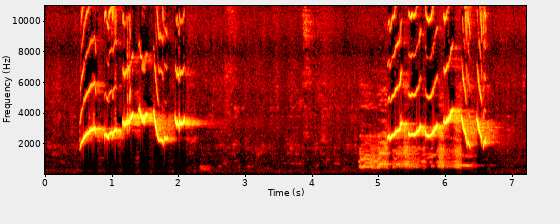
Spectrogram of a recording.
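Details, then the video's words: Orange-headed thrush singing, used as a lure to restart a silent or stressed bird: a rising, sweet whistled phrase, a pause, then a fast warbled run with a rough, noisy rattle beneath it. "pancingan Anis merah macet bunyi,males bunyi atau stres"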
